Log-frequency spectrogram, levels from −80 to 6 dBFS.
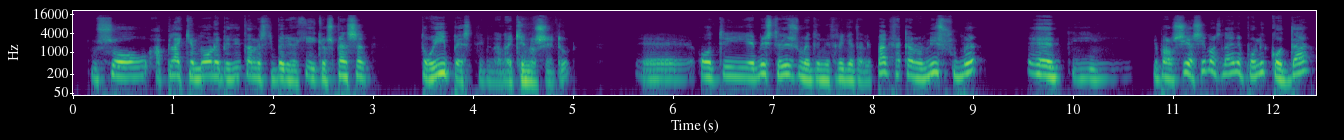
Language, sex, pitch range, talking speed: Greek, male, 150-205 Hz, 165 wpm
